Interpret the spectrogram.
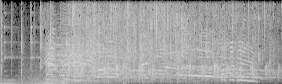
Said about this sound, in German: Bei uns klatscht das ganze Studio für euch zwei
